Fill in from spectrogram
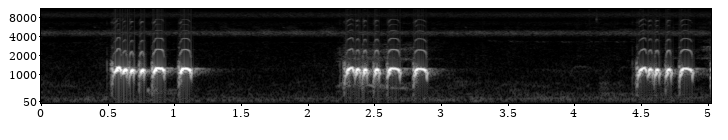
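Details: Local zebra dove singing actively, presented as a lure: three bursts of four to five quick, rounded cooing notes, evenly pitched and strongly accented, about two seconds apart, over a steady high electrical whine.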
